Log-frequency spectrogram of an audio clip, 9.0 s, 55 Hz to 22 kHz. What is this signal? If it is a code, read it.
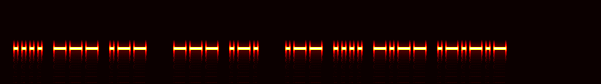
Morse code, heard as a keyed tone, about 20 wpm, 700 Hz. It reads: HOW OR WHY.
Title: Sentences from Top 1000 Words - Review Part 6 - 20wpm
